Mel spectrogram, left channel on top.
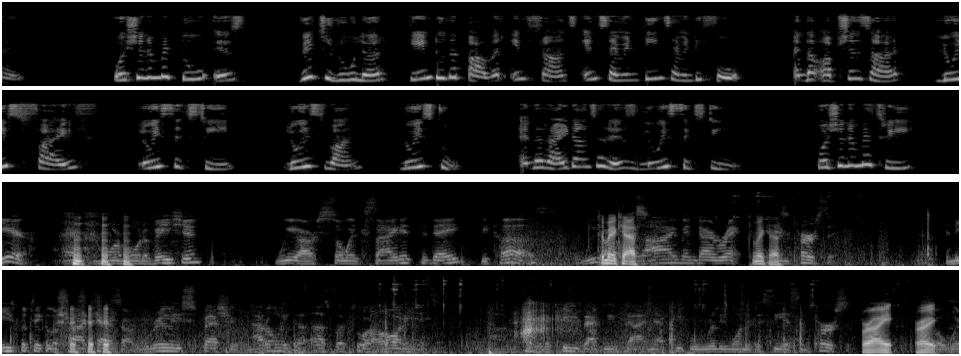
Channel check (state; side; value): different; both; correlation 0.00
